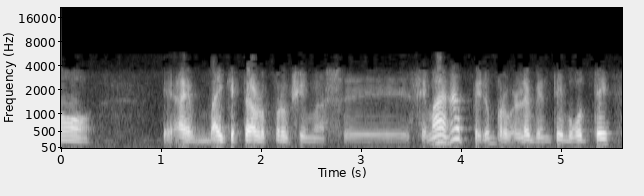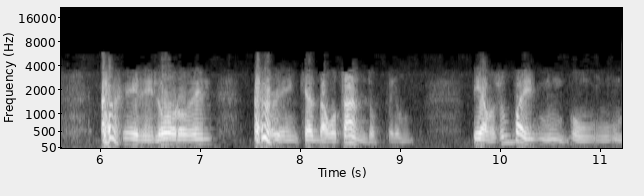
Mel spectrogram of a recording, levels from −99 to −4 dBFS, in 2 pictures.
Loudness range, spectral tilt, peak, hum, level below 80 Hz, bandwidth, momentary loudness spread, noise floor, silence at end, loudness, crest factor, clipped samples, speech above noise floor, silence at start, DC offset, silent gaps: 5 LU; -8.5 dB/octave; 0 dBFS; none; -52 dBFS; 5.8 kHz; 18 LU; -55 dBFS; 0 s; -19 LUFS; 18 dB; under 0.1%; 37 dB; 0 s; under 0.1%; none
